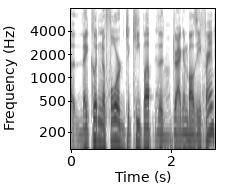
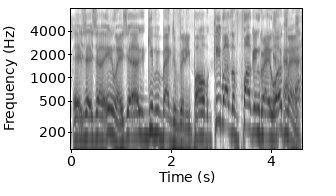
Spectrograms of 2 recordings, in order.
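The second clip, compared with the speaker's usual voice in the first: rambling British rock star, pitched up; 6 semitones higher, 3 dB louder than usual. Acted. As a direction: meander and stammer through praise like an old rocker. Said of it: "Act like [name]".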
